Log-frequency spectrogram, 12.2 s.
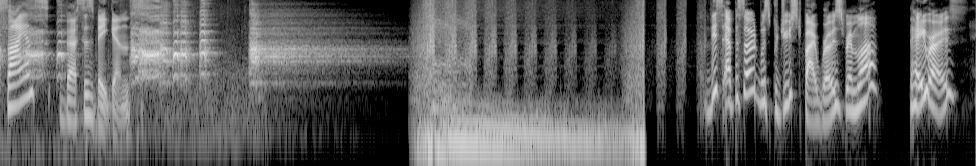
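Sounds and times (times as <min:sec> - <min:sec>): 
speech: 0:00.1 - 0:01.9, 0:08.9 - 0:12.1
chickens clucking and squawking: 0:00.1 - 0:04.5
low rumble: 0:05.1 - 0:08.1.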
